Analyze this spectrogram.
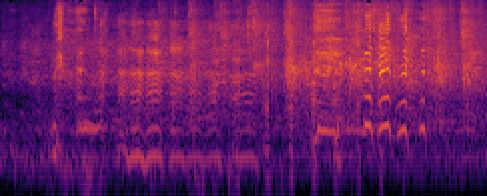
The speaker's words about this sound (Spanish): Ahí aplaudieron solo los hombres.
